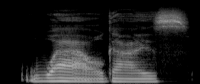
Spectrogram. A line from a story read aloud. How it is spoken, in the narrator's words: Nate laughed, trying to sound as if he wasn't about to wet himself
